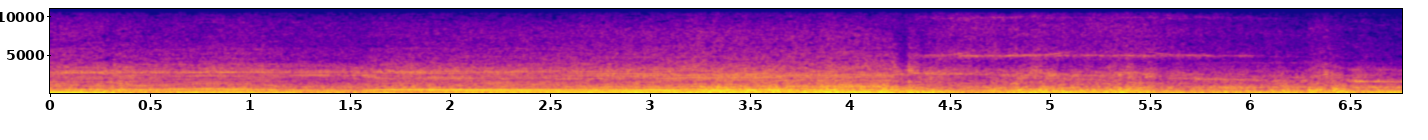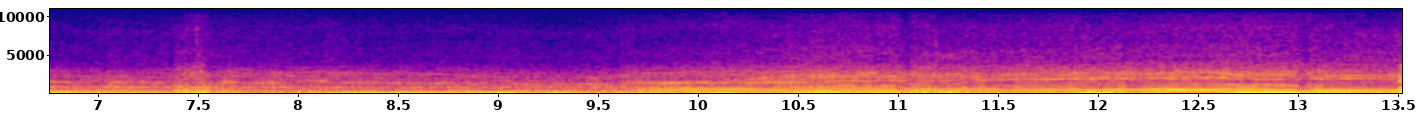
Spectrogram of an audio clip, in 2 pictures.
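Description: A Ford Mustang engine in a racing video game, revving up and down through gear changes with a sustained harmonic drone that rises and falls over the whole stretch.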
